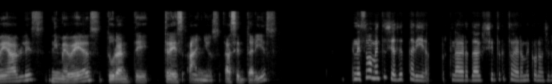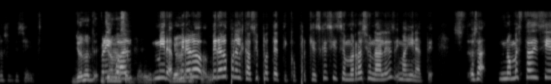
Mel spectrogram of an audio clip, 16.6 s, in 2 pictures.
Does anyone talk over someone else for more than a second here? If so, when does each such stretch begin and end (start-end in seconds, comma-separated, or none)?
9.8-11.5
